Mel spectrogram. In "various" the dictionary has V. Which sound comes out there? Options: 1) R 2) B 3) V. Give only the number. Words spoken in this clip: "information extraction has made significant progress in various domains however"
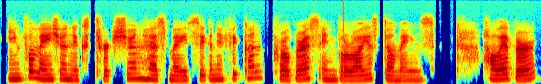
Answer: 2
